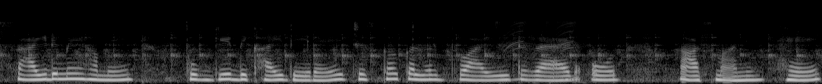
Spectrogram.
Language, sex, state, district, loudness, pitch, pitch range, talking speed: Hindi, female, Bihar, Sitamarhi, -24 LUFS, 215 Hz, 200-230 Hz, 110 wpm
